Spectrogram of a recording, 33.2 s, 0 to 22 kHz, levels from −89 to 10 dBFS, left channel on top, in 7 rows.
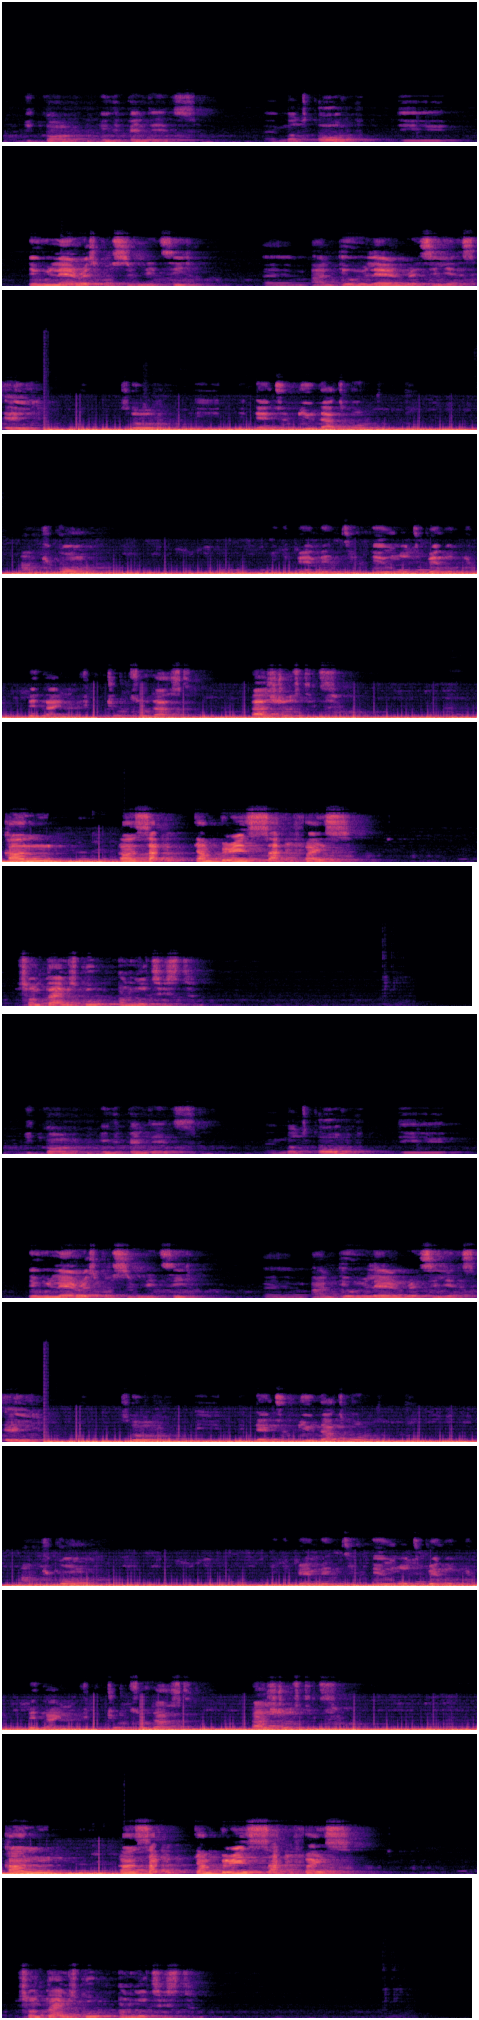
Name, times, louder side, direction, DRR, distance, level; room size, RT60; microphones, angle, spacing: voice 1, 0.4-1.9 2.8-3.5 4.0-4.4 5.0-6.7 7.4-9.9 10.8-11.2 11.5-11.7 12.0-13.2 14.4-15.2 16.9-19.6 20.1-20.8 21.5-22.5 23.8-24.3 24.9-27.3 28.7-30.4, equal, 15° left, 9 dB, 2.0 m, -28 dB
sound 1, 9.9-25.0, right 1 dB, 15° right, 1.0 m, -19 dB
voice 2, 16.3-16.6 17.3-17.6 18.4-18.5 18.7-19.2 20.0-20.1 23.4-23.7 24.5-24.9, left 3 dB, 70° left, 0 dB, 6.3 m, -41 dB
27.5 x 21.0 x 8.9 m, 0.74 s
head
